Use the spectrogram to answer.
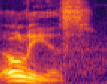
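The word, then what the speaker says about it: Oelias: Stand back, Oeilas! That's how it's pronounced, Oeilas.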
